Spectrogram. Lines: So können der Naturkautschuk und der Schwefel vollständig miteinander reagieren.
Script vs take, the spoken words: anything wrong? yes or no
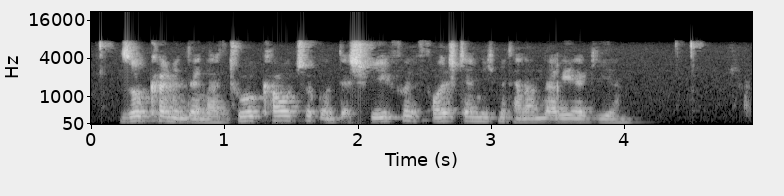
no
